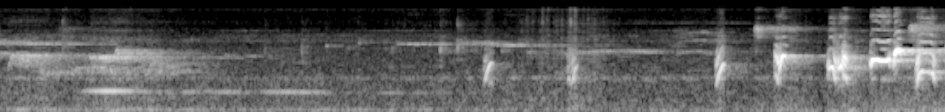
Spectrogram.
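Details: Red-whiskered bulbul rapid 'poen dok' singing: a few soft whistles and sharp isolated clicks give way to an accelerating, loud cluster of warbled notes at the end.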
